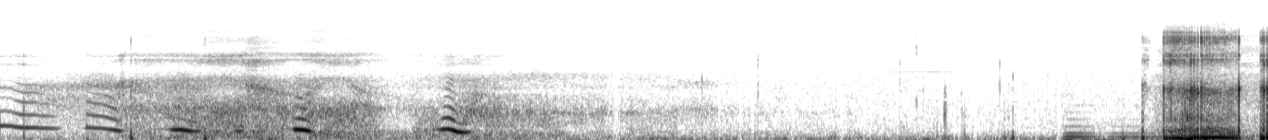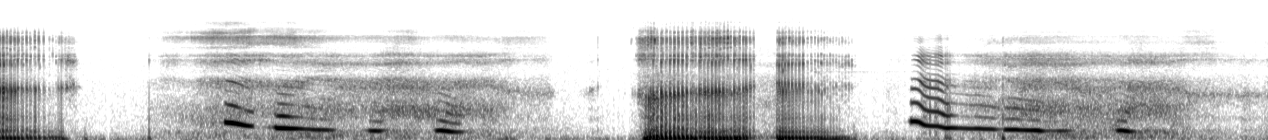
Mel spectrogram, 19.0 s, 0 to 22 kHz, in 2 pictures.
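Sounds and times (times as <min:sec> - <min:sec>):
person snoring: 0:00.0 - 0:04.9, 0:08.6 - 0:10.1, 0:14.3 - 0:16.0.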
